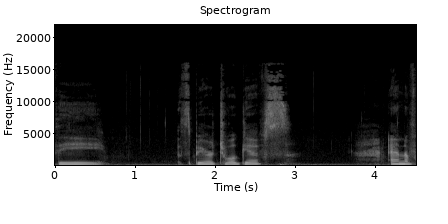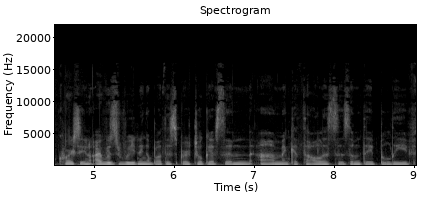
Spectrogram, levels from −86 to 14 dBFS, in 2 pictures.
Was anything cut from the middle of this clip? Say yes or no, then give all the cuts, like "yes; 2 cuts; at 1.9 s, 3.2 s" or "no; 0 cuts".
no; 0 cuts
